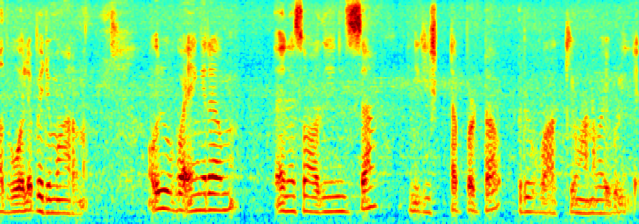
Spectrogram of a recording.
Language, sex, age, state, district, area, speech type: Malayalam, female, 45-60, Kerala, Kottayam, rural, spontaneous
